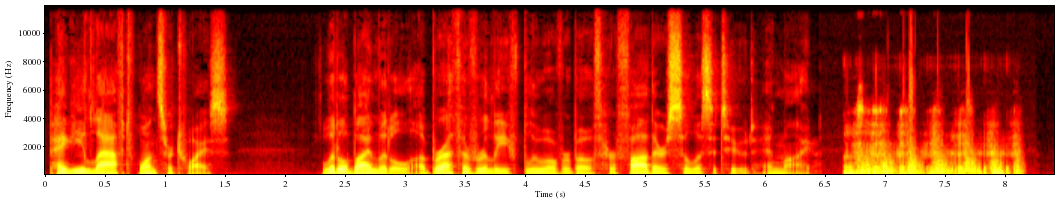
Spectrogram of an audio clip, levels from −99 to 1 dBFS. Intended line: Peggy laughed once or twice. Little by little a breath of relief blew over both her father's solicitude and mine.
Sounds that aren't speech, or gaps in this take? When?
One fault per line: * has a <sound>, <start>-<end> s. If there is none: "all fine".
* has a laugh, 6.6-8.2 s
